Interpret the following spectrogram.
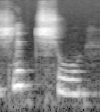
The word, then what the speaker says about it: Schlittschuh: Wir trennen die Silben Schlittschuhlaufen nicht so extrem, sondern wir verbinden die ersten beiden Silben. Schlittschuh, sodass es wie Tschuh klingt.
